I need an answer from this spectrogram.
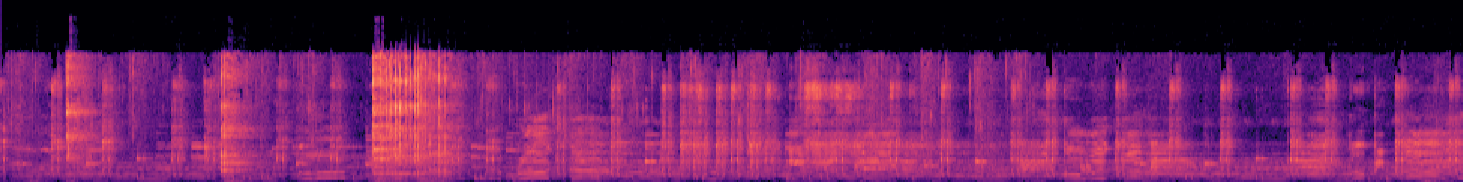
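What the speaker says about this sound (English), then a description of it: "So I will continue mixing it until everything is" Spoon scraping and clinking against a bowl while avocado and egg salad is stirred together, a steady run of close taps and clatters with a few louder knocks.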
